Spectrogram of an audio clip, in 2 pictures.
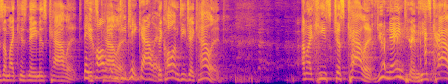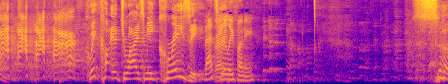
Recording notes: LIVE from the Garry Marshall Theatre. Onstage.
